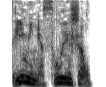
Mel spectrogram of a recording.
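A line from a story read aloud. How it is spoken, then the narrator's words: Angry, curt. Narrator (Russian): зло отрезал я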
